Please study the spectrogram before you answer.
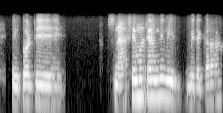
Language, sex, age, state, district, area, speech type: Telugu, male, 30-45, Andhra Pradesh, N T Rama Rao, rural, conversation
